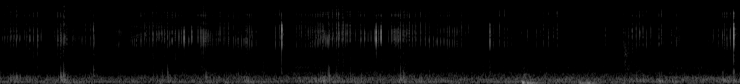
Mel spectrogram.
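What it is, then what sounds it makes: Acrylic rhinestone sticker sheet. The rounded tip of a copper-coloured metal stylus, held by a hand with long red nails, taps and traces over a solid, thin acrylic rhinestone sticker sheet: small multicoloured rainbow rhinestones and larger clear gems on clear plastic backing, lying on grey fabric. A quiet, steady bright scratching runs throughout, broken by sharp, tiny clicks that stop instantly with no ring.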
